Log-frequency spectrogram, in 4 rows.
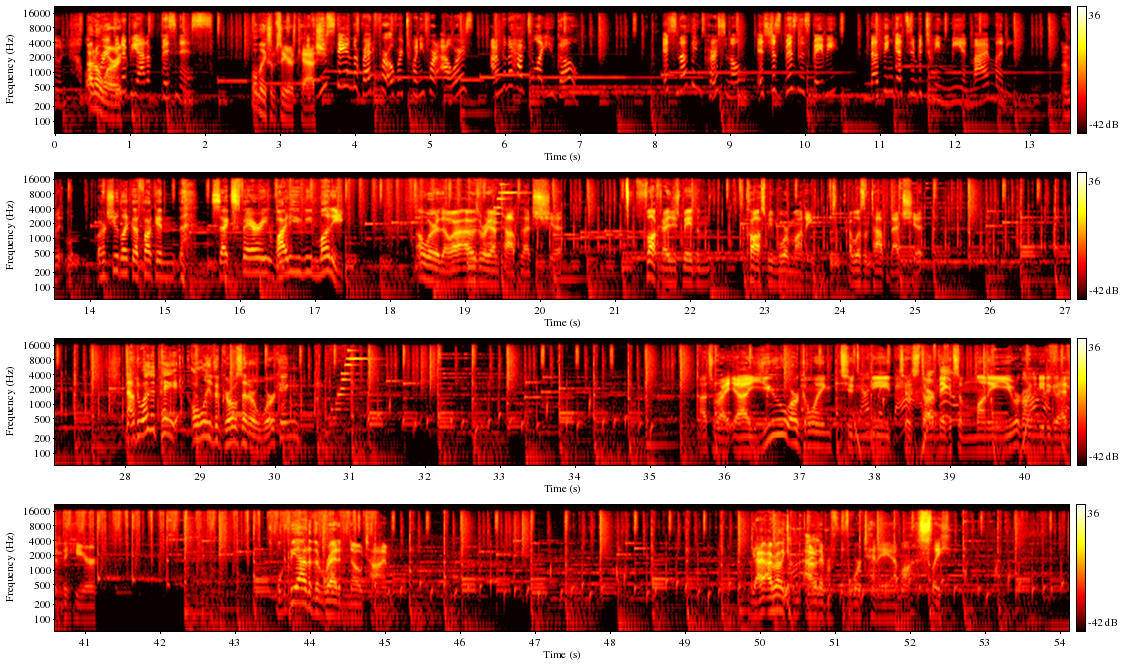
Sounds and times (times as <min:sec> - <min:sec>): Speech: 0:00.0 - 0:02.0, 0:02.6 - 0:07.0, 0:08.1 - 0:12.7, 0:13.4 - 0:17.4, 0:18.4 - 0:20.3, 0:21.2 - 0:25.1, 0:28.0 - 0:30.3, 0:35.6 - 0:41.2, 0:43.5 - 0:45.1, 0:49.9 - 0:52.5
Music: 0:00.0 - 0:54.1.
